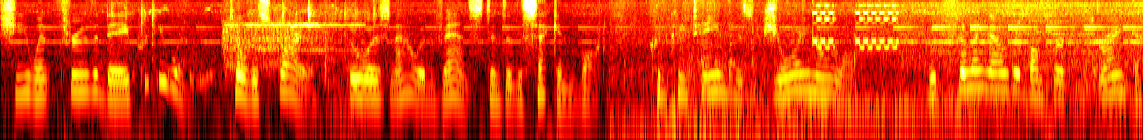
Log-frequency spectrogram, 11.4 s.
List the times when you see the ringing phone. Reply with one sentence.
You can hear the ringing phone from 2.2 to 3.6 s and from 7.8 to 9.8 s.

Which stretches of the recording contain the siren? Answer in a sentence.
The siren can't be heard in this clip.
